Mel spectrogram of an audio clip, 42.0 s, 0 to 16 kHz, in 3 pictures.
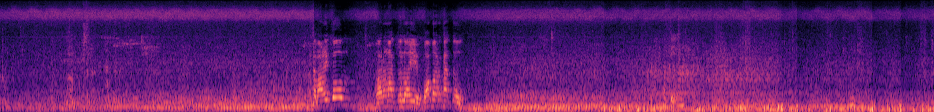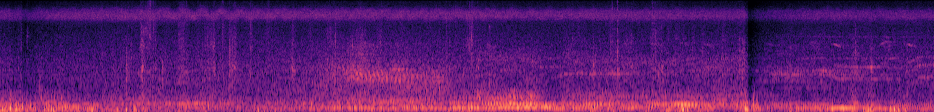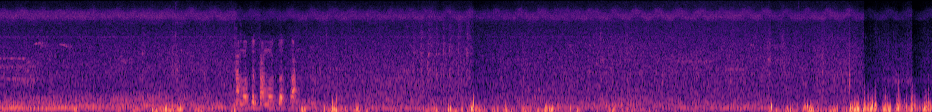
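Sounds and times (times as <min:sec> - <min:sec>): constant high hiss: 0:00.0 - 0:41.4
motor engine humming: 0:00.0 - 0:41.9.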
